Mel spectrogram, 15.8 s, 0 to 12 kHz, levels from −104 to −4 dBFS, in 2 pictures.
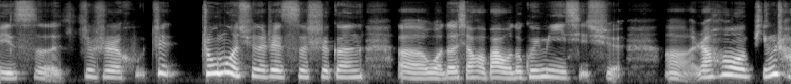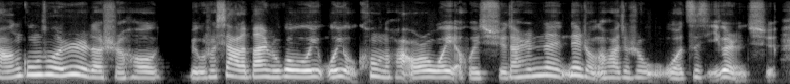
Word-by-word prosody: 一 175 -2 0
次， 170 - -8
就 225 -1 -6
是， 205 -2 -2 0.3
这 325 -2 -2 0.3
周 315 +1 +5
末 330 -2 +7
去 250 -1 -3
的 220 -2 0
这 215 -1 +2
次 210 +1 -5
是 210 +1 -4
跟， 210 +1 -3 0.3
呃， 170 -4 -1
我 170 -1 0
的 185 +3 +1
小 195 +1 -1
伙 195 -2 -2
伴 195 +2 +3
儿， 190 - +4
我 175 - -1
的 190 +2 -2
闺 215 +2 -2
蜜 220 -3 -1
一 - - -5
起 275 - -9
去， 305 - -9 0.4
啊。 - - -5
然 210 +1 +3
后 260 0 +5
平 230 +4 +3
常 205 -5 +1
工 280 +1 +4
作 280 -2 +4
日 270 -1 +4
的 200 -1 +1
时 175 -2 -7
候， 190 0 -3 0.3
比 - - -5
如 185 +1 -2
说 210 - -6
下 225 +2 +1
了 210 - +3
班， 215 +2 +3
如 205 -1 -1
果 225 0 +6
我 210 -1 +6
有 220 - 0
我 210 - +3
有 225 - -1
空 245 -3 -4
的 195 - -5
话， 200 0 -2
偶 - - +1
尔 205 +2 +3
我 205 0 +2
也 205 - +1
会 175 - -6
去， 175 +1 -6
但 200 +2 -2
是 235 - -3
那- 255 -1 +1
那 270 -1 +3
种 200 -7 -4
的 180 - -3
话 195 0 -3
就 195 +1 -8
是 195 +2 -8
我 195 - -5
自 190 +6 -9
己 220 +11 -13
一 340 - -6
个 435 +1 +5
人 - - -6
去， - - -10
210 Hz, 285 characters per minute, -24 LUFS, 190-245 Hz, 0.4 s, 末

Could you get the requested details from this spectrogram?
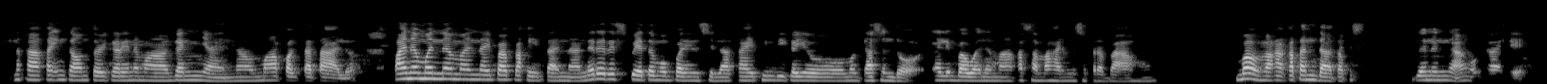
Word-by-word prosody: nakaka-encounter 210 -3 +1
ka 190 - +1
rin 190 +1 -3
ng 190 - -9
mga 180 -1 +2
ganyan 180 -5 -2
na 175 0 -3
mga 195 +1 -1
pagtatalo? 175 -5 0 0.4
Paano 260 +2 +8
mo 270 - +7
naman 245 -2 +1
naipapakita 215 -5 +1
na 170 -1 -2
nirerespeto 235 -2 +1
mo 195 0 -2
pa 190 - +4
rin 180 0 -6
sila 175 -2 -2
kahit 185 -1 -1
hindi 195 -2 -6
kayo 175 -2 -1
magkasundo? 180 -2 -1 0.3
Halimbawa 190 -2 +2
ng 170 - -6
mga 170 0 -2
kasamahan 175 -3 -3
mo - - -15
sa 175 -1 -16
trabaho? 160 +1 -4 0.8
Halimbawa, 255 +1 +8
nakakatanda 200 0 +3
tapos, 210 +5 -8 0.5
ganun 200 0 -3
nga 190 - 0
ang - - -13
ugali? 415 +8 -7
190 Hz, 145 wpm, -23 LUFS, 175-210 Hz, 0.8 s, Paano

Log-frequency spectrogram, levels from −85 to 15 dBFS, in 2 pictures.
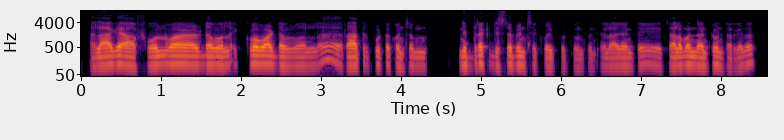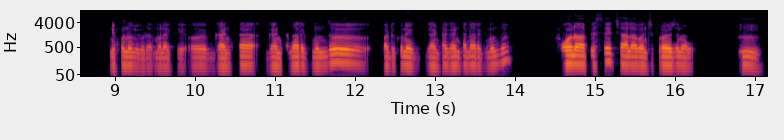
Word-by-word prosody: అలాగా. 115 +4 +5
ఆ - - +3
ఫోన్ 115 +2 0
వాడడం 120 -1 +5
వల్ల, 115 +2 +1
ఎక్కువ 130 - 0
వాడడం 115 -3 +4 0.2
వల్ల 110 +1 -6 0.4
రాత్రి 110 +1 +3
పూట 120 -4 -6
కొంచెం 110 +1 -4 0.6
నిద్రకు 125 +3 0
డిస్టర్బెన్స్ 115 0 -3
ఎక్కువైపోతుంటుంది. 95 -2 -10
ఎలాగంటే 105 +2 -4 0.3
చాలామందంటూ 115 -1 +1
ఉంటారు 100 -3 -10
కదా, 130 +4 -3 0.6
నిపుణులు 115 -2 -2
కూడా 105 - -7
మనకి 105 0 -6 0.2
ఓ - - -3 0.3
గంట, 100 -1 -2 0.4
గంటన్నరకు 110 +1 -2
ముందు 115 +6 +1 0.6
పడుకునే 110 +1 -1 0.3
గంట, 105 +1 -4
గంటన్నరకు 115 -1 -3
ముందు 125 +7 -4 0.7
ఫోన్ 130 0 +8
ఆపేస్తే 125 +5 -1
చాలా 120 -2 +5
మంచి 110 -2 -3
ప్రయోజనాలు. 115 -1 +3 0.6
హ్మ్. 115 -3 -2
115 Hz, 120 wpm, -25 LUFS, 105-120 Hz, 0.7 s, ఫోన్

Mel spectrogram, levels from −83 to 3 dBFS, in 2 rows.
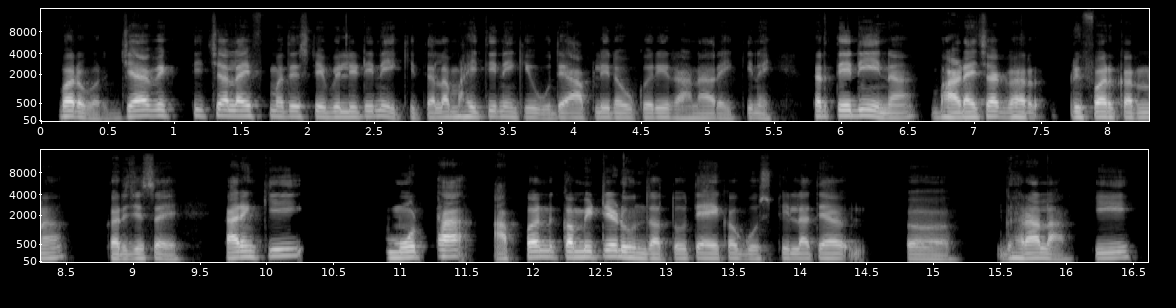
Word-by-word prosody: बरोबर, 105 -9 +4
ज्या 145 +2 +6
व्यक्तीच्या 155 0 -2
लाईफमध्ये 145 -2 0
स्टेबिलिटी 130 0 -3
नाही, 140 -3 -3
की 115 - -13
त्याला 120 +1 -1
माहिती 130 +2 -4
नाही, 130 -2 -5
की 120 0 -9
उद्या 115 +1 -3
आपली 115 +2 -4
नोकरी 115 +1 -4
राहणार 105 0 -6
आहे 100 -1 -7
की 100 +3 -13
नाही. 105 -3 -9 0.3
तर 140 - +4
त्यानी 150 0 +4
ना 110 0 -2 0.2
भाड्याच्या 125 +2 +5
घर 120 -1 0 0.3
प्रिफर 125 0 +4
करणं 120 +2 -1 0.4
गरजेचं 115 +2 -1
आहे. 95 - -3 0.4
कारण 140 +4 +7
की 175 +2 -2 0.7
मोठा 150 +3 +5 0.3
आपण 145 +6 +4
कमिटेड 150 +2 +5
होऊन 130 -3 +1
जातो 115 0 -2
त्या 120 - +2
एका 120 +1 -1
गोष्टीला, 115 +1 -5
त्या 120 -1 +2 0.5
अ, - - -1 0.7
घराला, 120 -2 +1
की 125 +6 -7
125 Hz, 150 wpm, -23 LUFS, 115-140 Hz, 0.7 s, कारण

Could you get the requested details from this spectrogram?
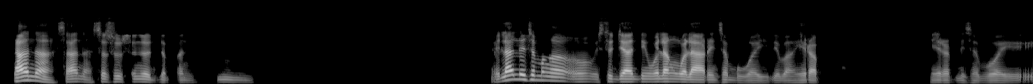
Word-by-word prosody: Sana 175 - +7
sana. 125 -2 -2
Sa 130 +5 -6
susunod 125 -2 -5
na 105 - -10
pan 100 -2 -15 0.2
mm. 105 -3 -14 2.4
Eh, - - -6
lalo 220 +3 +6
sa 215 -2 +1
mga 190 -3 +1
oo, 130 0 -6
estudyanteng 130 +1 +2
walang 135 0 +3
wala 115 -3 +4
rin 110 - -5
sa 110 +1 -9
buhay, 90 -3 -10
di 95 - -11
ba? 95 0 -9
Hirap 100 0 -3 1.1
hirap 100 0 -7
din 95 0 -15
sa 95 - -12
buhay. 95 0 -8
110 Hz, 145 wpm, -25 LUFS, 100-130 Hz, 2.4 s, Sana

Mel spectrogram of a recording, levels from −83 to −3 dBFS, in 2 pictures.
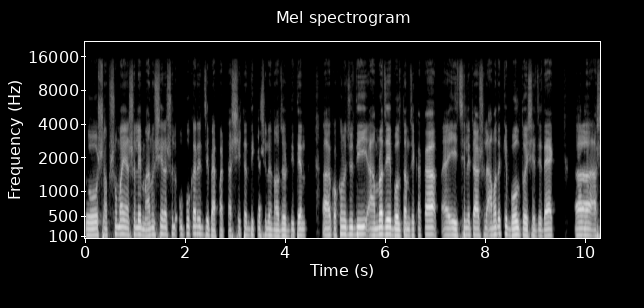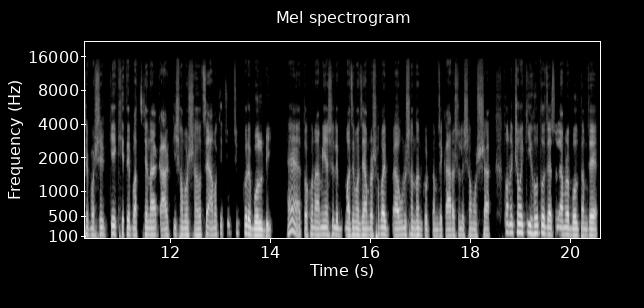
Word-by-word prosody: তো 125 - +2 0.3
সবসময় 140 +3 0
আসলে 135 -1 0
মানুষের 135 +4 -1
আসলে 145 +3 -5
উপকারের 145 +1 -1
যে 135 - +2
ব্যাপারটা 110 0 -4
সেটার 130 -1 -3
দিকে 130 0 -5
আসলে 125 -1 -2
নজর 115 +1 +2
দিতেন। 120 +1 +1 0.4
আ - - +4 0.2
কখনো 140 +3 +2
যদি 140 +1 +4 0.2
আমরা 135 +3 +6
যে 140 - +8
বলতাম 120 0 +4
যে, 125 - -1
"কাকা, 135 +3 +2 0.3
আ - - -1 0.2
এই 120 - +4
ছেলেটা" 130 -1 0
আসলে 130 +3 -6
আমাদেরকে 140 +3 +1
বলত 130 -1 +4
এসে 115 - -4
যে, 115 - -2
"দেখ 120 0 +4 0.5
আ - - +4 0.3
আশেপাশের 130 +3 -3
কে 155 - +3
খেতে 140 +4 0
পাচ্ছে 130 +2 -1
না, 130 - +3
কার 120 +1 0
কি 140 - -6
সমস্যা 130 -1 -1
হচ্ছে 130 +4 -3
আমাকে 135 +3 -4
চুপ 170 - -11
চুপ 165 -2 -11
করে 150 -3 +5
বলবি।" 120 -3 +4 0.4
হ্যাঁ, 195 -3 0
তখন 130 +2 -1
আমি 135 +2 0
আসলে 135 +1 -1 0.2
মাঝে, 125 +2 +1
মাঝে 125 0 +1
আমরা 125 0 -1
সবাই 140 0 +3 0.2
আ - - +3
অনুসন্ধান 130 0 -1
করতাম 120 0 -5
যে 120 - -2
কার 120 0 +1
আসলে 125 -2 -5
সমস্যা। 120 +1 -3 0.3
তো - - -32
অনেক 170 -1 0
সময় 170 -2 +4
কি 170 - +2
হতো 160 +1 +2
যে 140 - +2
আসলে 140 +2 -5
আমরা 135 0 +3
বলতাম 125 0 0
যে, 125 - +6
130 Hz, 205 wpm, -20 LUFS, 125-140 Hz, 0.5 s, যে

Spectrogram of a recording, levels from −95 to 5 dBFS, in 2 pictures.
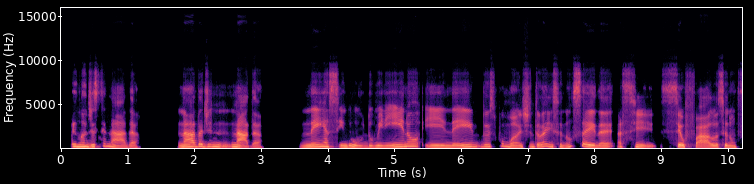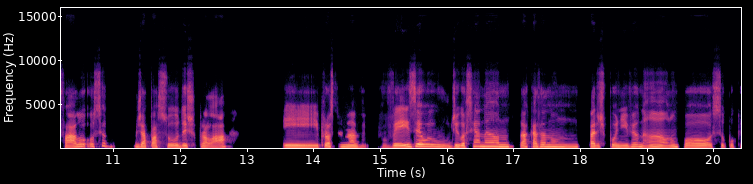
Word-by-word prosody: Eu 240 - +3
não 220 +1 +6
disse 210 +5 0
nada, 140 - -2 0.6
nada 215 +6 +3
de 225 +2 -2
nada, 190 - +1 0.6
nem, 195 +6 +1
assim, 205 -4 -1
do 175 -2 +1
do 160 +2 -6
menino 205 +10 0
e 180 -1 -1
nem 175 +6 0
do 215 -1 -5
espumante. 195 -6 -4
Então 200 +1 -1
é 245 - -2
isso: 200 -1 -4
eu 180 - -4
não 200 +7 -4
sei, 210 -10 +2
né, 170 - -2 0.2
se 195 +6 -4
se 210 - -2
eu 195 - +5
falo, 160 -5 -1
se - - -7
eu - - -1
não 165 - -3
falo, 195 +6 +3
ou 245 - -3
se 310 - -10
eu - - -7 0.4
já 190 0 +2
passou, 180 -2 -1
deixo 175 0 -2
pra - - -1
lá, - - +1 0.8
e 180 -1 +2
próxima 195 -1 +2
v 145 - -12 0.2
vez 170 +6 +3
eu 220 -6 +3
digo, 185 +1 +2
assim: 235 +6 -1
"Ah, 235 - 0
não, 225 -2 +4 0.2
a 195 - +3
casa 195 +2 +1
n 210 - +3
não 195 -3 0 0.2
tá 195 - +5
disponível, 180 +2 -2
não. 185 -1 0
Não 185 +3 -1
posso 175 -3 -1
porque 160 - -8
190 Hz, 170 wpm, -22 LUFS, 175-215 Hz, 0.8 s, não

